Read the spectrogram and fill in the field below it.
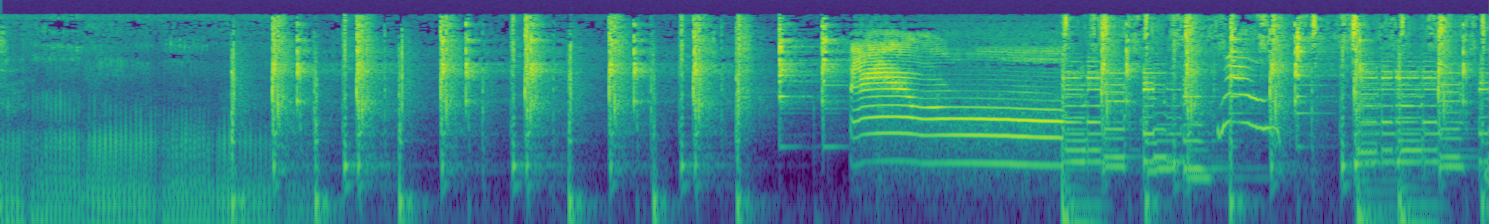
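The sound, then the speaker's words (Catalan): A low, rumbling purr opens, then a cat meows repeatedly over sharp rhythmic taps, including one long drawn-out meow that wavers in pitch, all fairly loud. “em digueu que no és música de vídeos de gats, d'aquests que tant ens agrada veure a internet.”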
